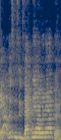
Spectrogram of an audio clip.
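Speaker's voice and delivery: high, blandly certain, matter-of-fact. Imitating Jen telling her story, mock matter-of-fact tone. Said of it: "Jen tells this story with such, like, matter of fact".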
